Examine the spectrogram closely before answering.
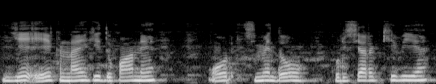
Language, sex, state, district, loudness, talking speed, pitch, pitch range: Hindi, male, Uttar Pradesh, Saharanpur, -13 LUFS, 180 wpm, 185 Hz, 175-195 Hz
